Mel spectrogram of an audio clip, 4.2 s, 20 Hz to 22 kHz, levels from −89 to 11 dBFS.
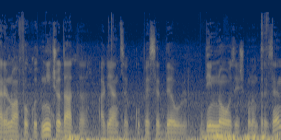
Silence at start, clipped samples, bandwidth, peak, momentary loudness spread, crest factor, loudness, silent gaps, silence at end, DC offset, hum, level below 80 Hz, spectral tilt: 0 s; under 0.1%; 14.5 kHz; -4 dBFS; 12 LU; 16 dB; -23 LUFS; none; 0 s; under 0.1%; none; -28 dBFS; -6 dB/octave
